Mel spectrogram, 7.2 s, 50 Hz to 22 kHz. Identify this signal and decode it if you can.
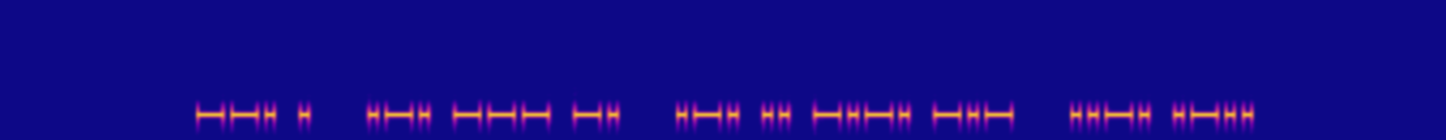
Morse code, heard as a keyed tone, about 28 wpm, 700 Hz. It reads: GE RON RICK FL
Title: K1USN SST QSO Practice - 28wpm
